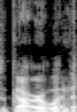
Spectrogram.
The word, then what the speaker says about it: Gawain: Okay, so I watched with subbies, and it's spelt Gawain, but they say it as Garwin in the movie.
